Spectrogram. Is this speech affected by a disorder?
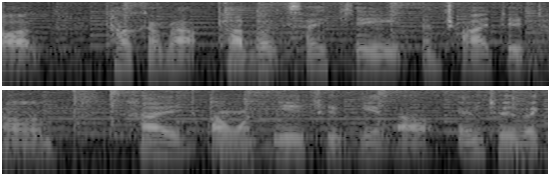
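Yes: cerebral palsy.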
